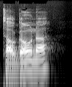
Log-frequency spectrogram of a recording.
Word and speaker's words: Dalgona: It's typically pronounced with the T instead of a D. So, Talgona. Do you guys recall this? You recall the Talgona? – No. – Talgona. I believe it's with the accent on the end.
